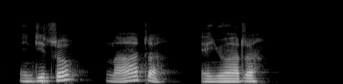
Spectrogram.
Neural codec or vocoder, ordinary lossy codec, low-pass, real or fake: none; none; 7.2 kHz; real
